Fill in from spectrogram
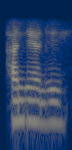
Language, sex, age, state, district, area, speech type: Punjabi, male, 18-30, Punjab, Barnala, rural, conversation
